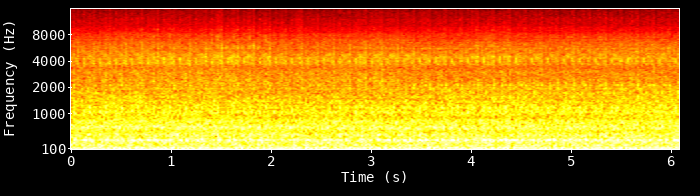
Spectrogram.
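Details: RAM 3500 dually diesel at a dealer auction, low on fuel: even, steady diesel clatter at idle with no missing beats or heavy knock; healthy-sounding idle, no blow-by seen.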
